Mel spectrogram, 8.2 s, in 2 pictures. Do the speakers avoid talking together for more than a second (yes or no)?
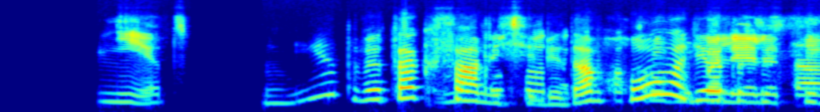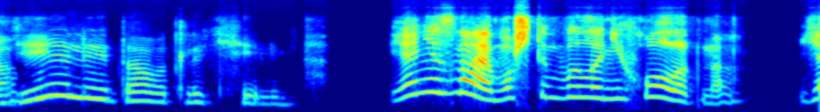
no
